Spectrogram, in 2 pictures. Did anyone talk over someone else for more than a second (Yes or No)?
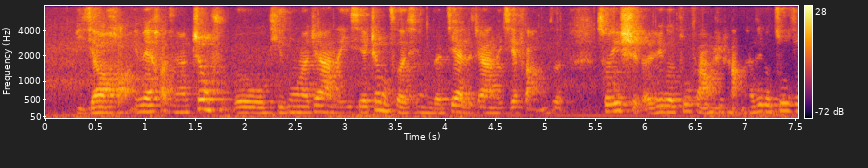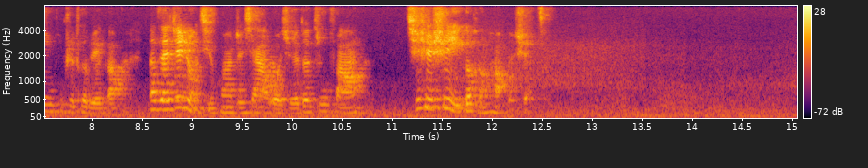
No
